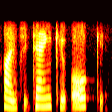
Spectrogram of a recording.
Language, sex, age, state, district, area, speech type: Punjabi, female, 30-45, Punjab, Kapurthala, urban, conversation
